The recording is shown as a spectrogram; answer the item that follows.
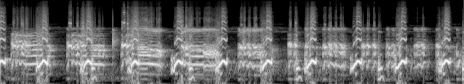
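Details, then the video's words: White-breasted waterhen lure recording: harsh, croaking notes with a short rising hook, repeated about twice a second in a dense, loud run, with overlapping rasping layers above. "Suara Pikat Ruak Ruak , pemanggil ruak ruak"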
